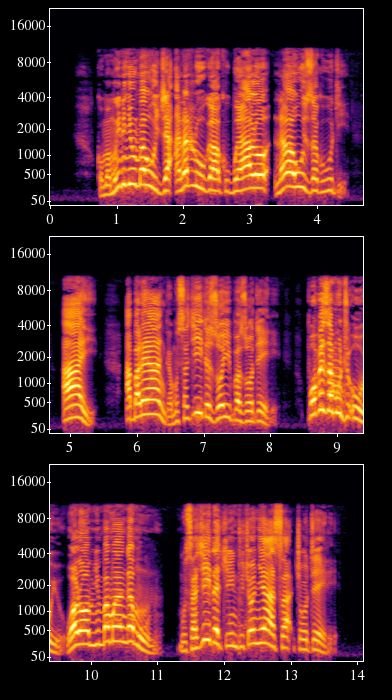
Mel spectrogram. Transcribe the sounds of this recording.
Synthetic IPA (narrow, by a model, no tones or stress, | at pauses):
kɔmamwiniɲumbaud͡ʒaʔanatulukakuɓwalɔnawauzak̬uːtḭ | ajḭ | aɓalɛaŋɡa̰musat͡ʃitɛzɔjipazɔtɛːɾɛ̰ | pɔpɛzamuntʰuːjṵwʔalɔwam̩uɲumbamwaŋɡamunu | musat͡ʃitat͡ʃintʰut͡ʃɔɲasat͡ʃɔtɛːɾɛ̰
